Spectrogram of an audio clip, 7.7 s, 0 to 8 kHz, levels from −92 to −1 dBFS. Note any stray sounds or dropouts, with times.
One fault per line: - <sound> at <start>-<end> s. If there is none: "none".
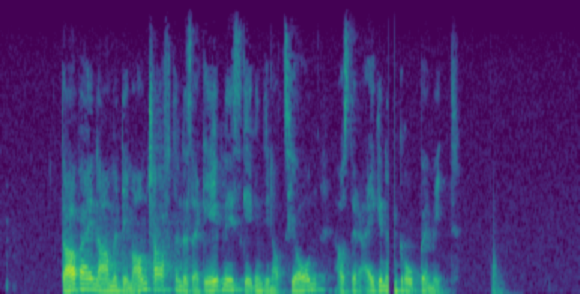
- dropout at 5.2-5.3 s
- thud at 6.5-7.0 s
